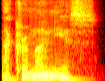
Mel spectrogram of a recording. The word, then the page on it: acrimonious: British English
